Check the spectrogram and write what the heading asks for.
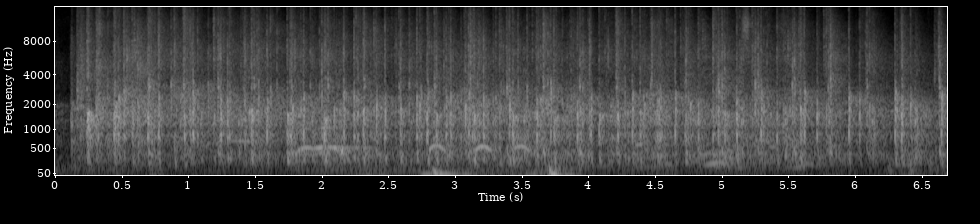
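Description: Sustained, dense audience applause for a band playing live in Radio 1's Studio 1 fills the whole clip at a steady loud level, with a few faint cheers and a brief wavering voice tone rising above the clapping.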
